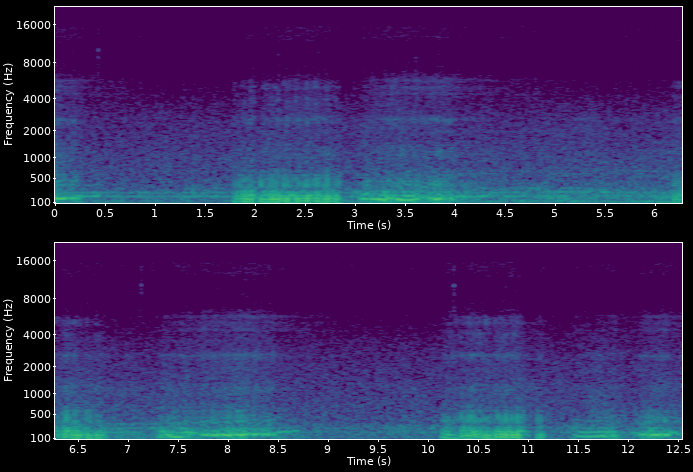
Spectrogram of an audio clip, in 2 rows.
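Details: Snoring in a sleeping 10-month-old Labrador puppy: three loud, low, rumbling snores about four seconds apart, with quiet breathing between them.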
